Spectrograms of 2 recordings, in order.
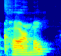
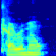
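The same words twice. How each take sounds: First: It is said in an imitated American accent. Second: It is said in the speaker's natural accent.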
